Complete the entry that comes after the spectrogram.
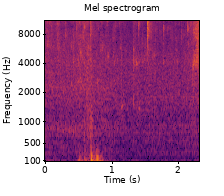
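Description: Water rushes into the sump of a D-D Reef Pro 900 aquarium during filling: a short, low gurgling splash lasting under half a second, then a faint steady hiss.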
